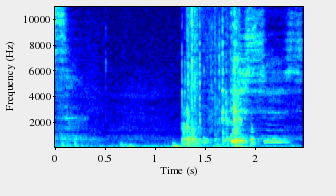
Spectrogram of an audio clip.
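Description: Crinkly rustling of a white wipe being handled and rubbed over the face close to the microphone while makeup is wiped off. It comes in a burst over the second half.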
